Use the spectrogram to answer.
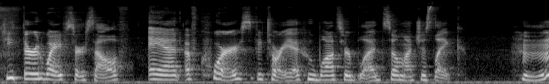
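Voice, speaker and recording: A woman's voice: medium pitch, a little slow, pushed and bright, husky. A young adult woman co-hosting a podcast, chatting informally and recapping a story with plenty of swearing and filler "like"s. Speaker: podcast co-host. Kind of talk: casual chat, recapping a novel.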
